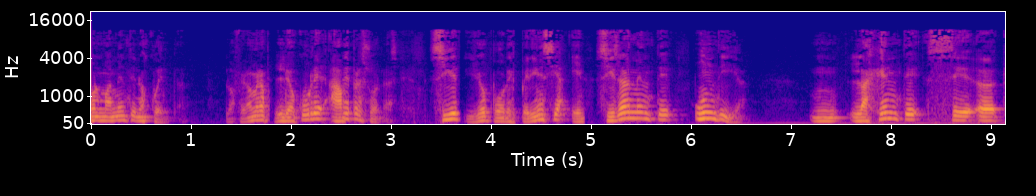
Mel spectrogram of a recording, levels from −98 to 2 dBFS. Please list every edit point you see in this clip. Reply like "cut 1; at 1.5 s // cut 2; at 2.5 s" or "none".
cut 1; at 1.7 s // cut 2; at 2.5 s // cut 3; at 3.6 s // cut 4; at 4.0 s // cut 5; at 4.9 s // cut 6; at 6.0 s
